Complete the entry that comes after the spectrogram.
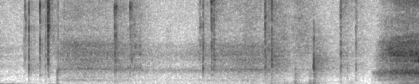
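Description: A pen clicks several times in quick, irregular bursts as someone plays with it, quiet, ending with a soft breathy sigh.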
